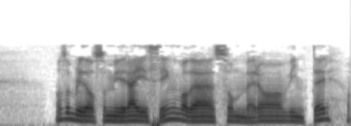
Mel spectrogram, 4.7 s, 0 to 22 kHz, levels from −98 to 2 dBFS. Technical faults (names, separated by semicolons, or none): MP3 compression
